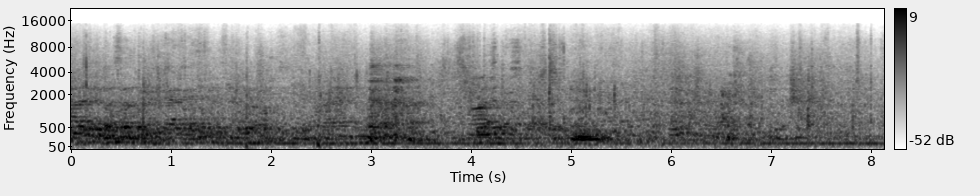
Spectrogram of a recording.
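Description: Paper rustles as a man handles sheets close by.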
